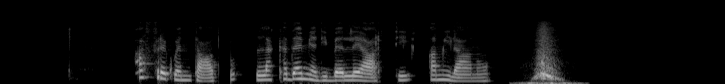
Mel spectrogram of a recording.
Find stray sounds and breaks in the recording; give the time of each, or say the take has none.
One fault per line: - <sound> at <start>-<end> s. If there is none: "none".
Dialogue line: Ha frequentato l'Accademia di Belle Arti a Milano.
- dropout at 2.2-2.3 s
- whoosh at 5.1-5.9 s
